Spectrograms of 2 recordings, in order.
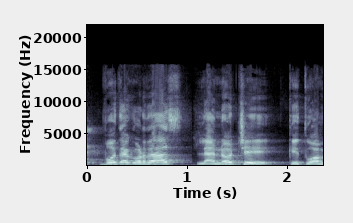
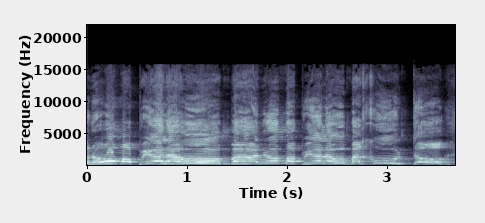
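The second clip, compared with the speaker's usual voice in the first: higher, louder crazed yell of the biker; higher louder mock biker yell; manic biker shout; 8 semitones higher, 4 dB louder than usual. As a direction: shout it like the reckless rider.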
